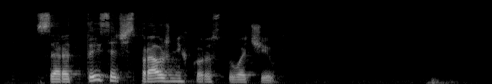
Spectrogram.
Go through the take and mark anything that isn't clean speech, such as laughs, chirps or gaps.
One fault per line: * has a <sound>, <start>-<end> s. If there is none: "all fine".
all fine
